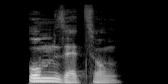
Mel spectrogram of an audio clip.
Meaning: implementation, execution, realisation
- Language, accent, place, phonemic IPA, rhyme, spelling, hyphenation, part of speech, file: German, Germany, Berlin, /ˈʊmˌzɛtsʊŋ/, -ɛt͡sʊŋ, Umsetzung, Um‧set‧zung, noun, De-Umsetzung.ogg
